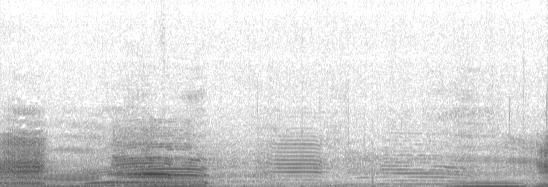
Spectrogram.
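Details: Young Simmental cattle giving quieter, lower moos, a few harmonic bellows that rise and fall, with a softer stretch of lowing in the middle.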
